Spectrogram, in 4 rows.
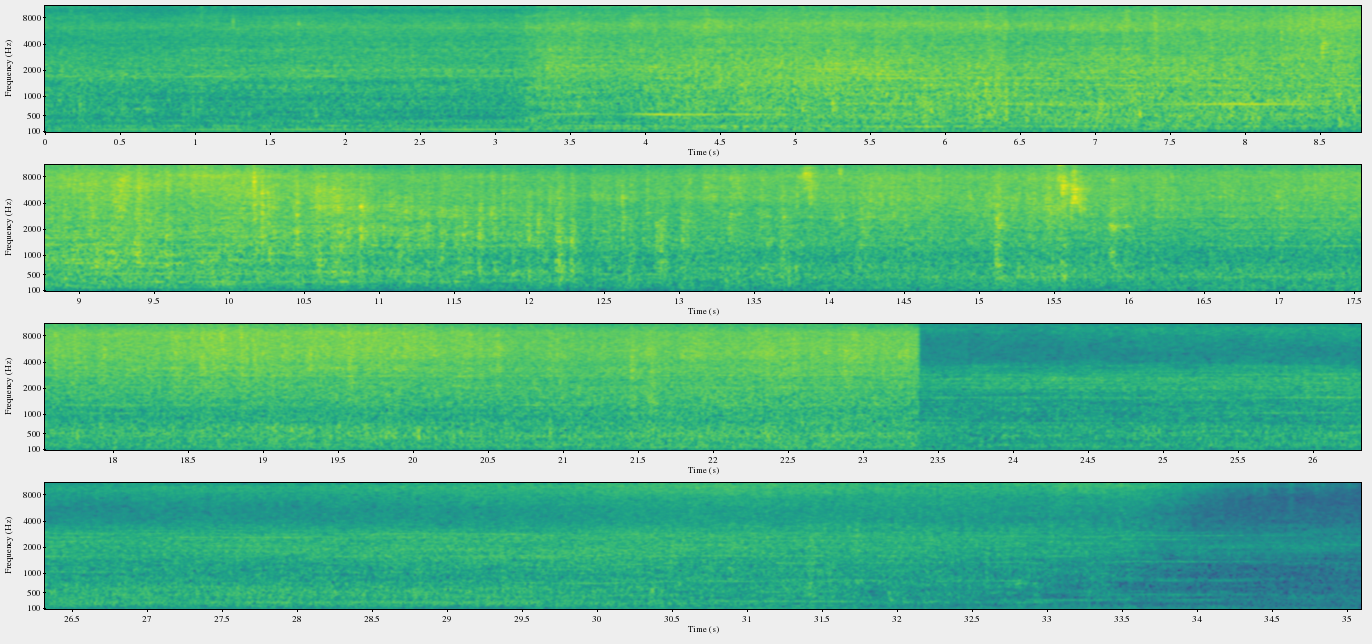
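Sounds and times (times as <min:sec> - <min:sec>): loud grinding rattle: 0:00.0 - 0:23.4
tractor engine hum: 0:00.0 - 0:35.0.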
